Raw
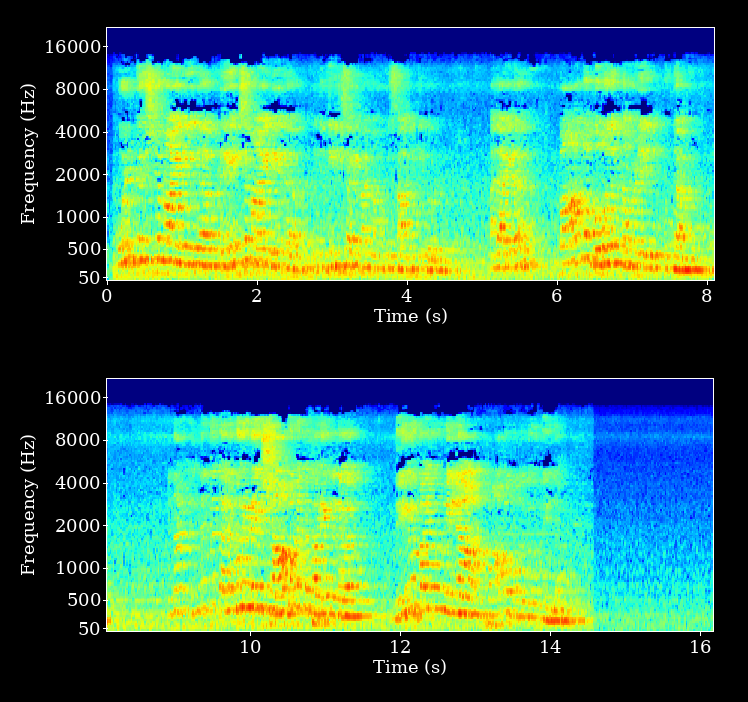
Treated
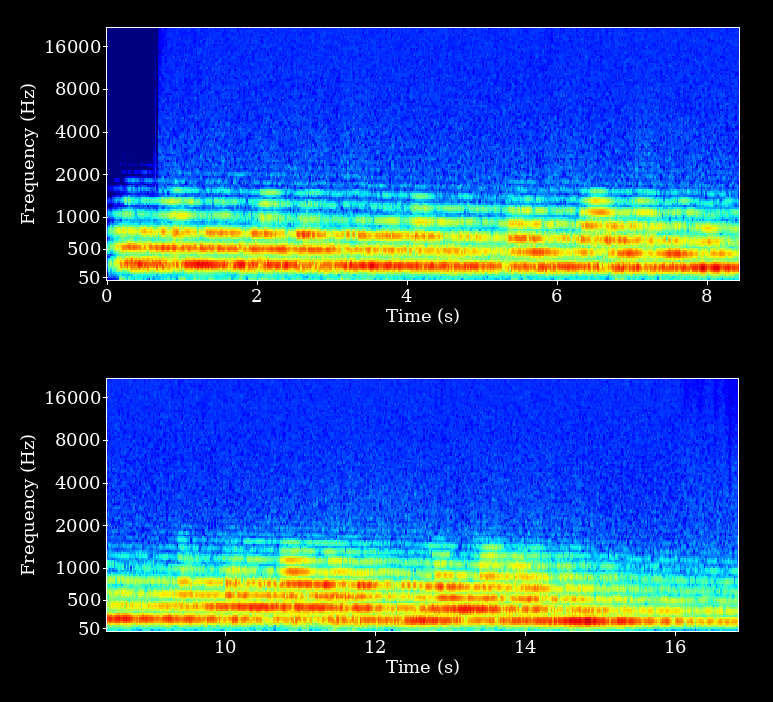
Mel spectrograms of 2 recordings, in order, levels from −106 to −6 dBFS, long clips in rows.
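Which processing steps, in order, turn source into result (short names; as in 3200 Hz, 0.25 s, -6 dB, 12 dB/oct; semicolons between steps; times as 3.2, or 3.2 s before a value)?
vocoder on a gliding note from C#4, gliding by -9 st; inverse Chebyshev low-pass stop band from 2800 Hz, stop band 60 dB; comb 5.2 ms, depth 37%; compressor 2.5:1, threshold -36 dBFS, peak gain reduction 15.5 dB; echo 1.012 s -23.5 dB; shoebox room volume 220 m³, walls mixed, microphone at 6.4 m; speed mistake 25 fps video run at 24 fps; lo-fi delay 0.593 s, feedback 35%, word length 8-bit, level -11 dB; gain -3 dB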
